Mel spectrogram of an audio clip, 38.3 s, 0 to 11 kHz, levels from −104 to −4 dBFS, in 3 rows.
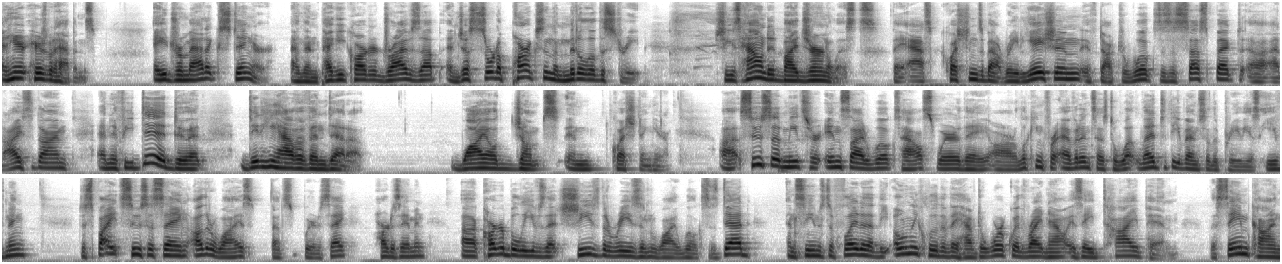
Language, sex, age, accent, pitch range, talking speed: English, male, 30-49, American, 130-180 Hz, 200 wpm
